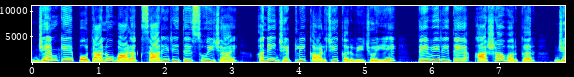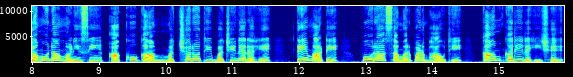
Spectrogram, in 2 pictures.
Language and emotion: Gujarati, neutral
